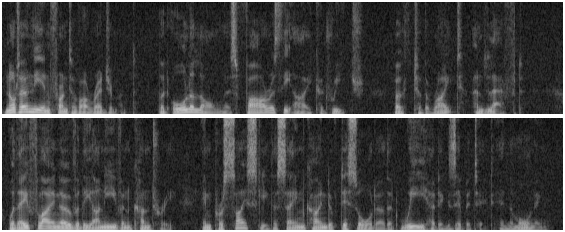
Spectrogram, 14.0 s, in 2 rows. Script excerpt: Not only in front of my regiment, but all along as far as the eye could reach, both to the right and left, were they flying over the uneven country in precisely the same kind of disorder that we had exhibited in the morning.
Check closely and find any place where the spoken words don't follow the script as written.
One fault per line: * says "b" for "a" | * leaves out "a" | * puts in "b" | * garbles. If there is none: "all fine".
* says "our" for "my"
